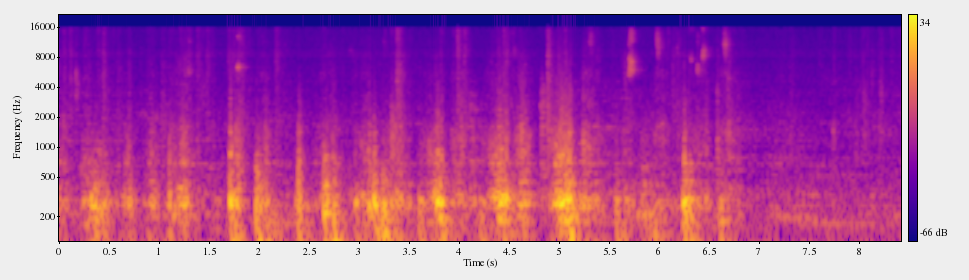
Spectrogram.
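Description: Quick, irregular scraping and knocking strokes of a painting tool working cold wax and oil on a wooden cradled panel; they stop about three-quarters of the way through.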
